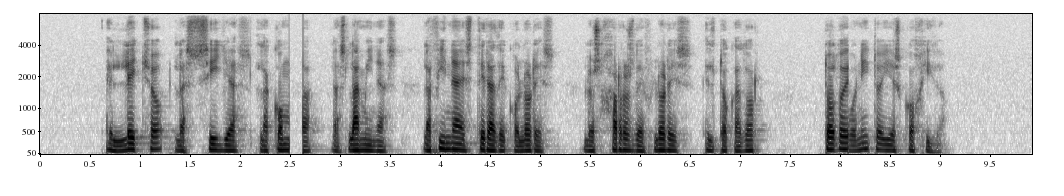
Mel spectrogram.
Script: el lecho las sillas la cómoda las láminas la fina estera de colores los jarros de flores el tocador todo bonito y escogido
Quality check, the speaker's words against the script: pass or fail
pass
